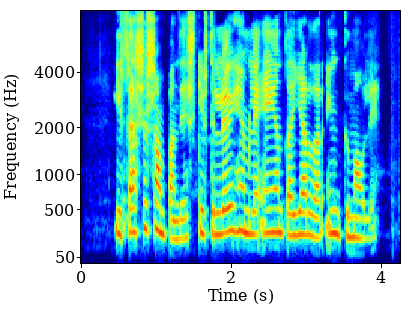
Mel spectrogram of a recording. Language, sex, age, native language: Icelandic, female, 18-19, Icelandic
